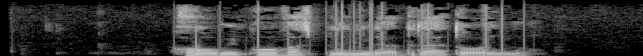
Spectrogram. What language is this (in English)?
Esperanto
